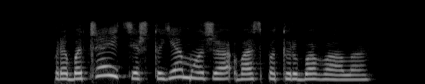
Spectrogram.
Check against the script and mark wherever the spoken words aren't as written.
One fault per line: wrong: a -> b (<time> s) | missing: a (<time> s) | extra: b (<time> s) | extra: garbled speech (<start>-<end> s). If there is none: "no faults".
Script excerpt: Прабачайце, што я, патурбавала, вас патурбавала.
wrong: патурбавала -> можа (1.9 s)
